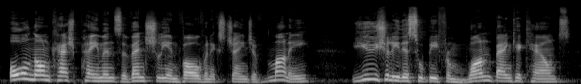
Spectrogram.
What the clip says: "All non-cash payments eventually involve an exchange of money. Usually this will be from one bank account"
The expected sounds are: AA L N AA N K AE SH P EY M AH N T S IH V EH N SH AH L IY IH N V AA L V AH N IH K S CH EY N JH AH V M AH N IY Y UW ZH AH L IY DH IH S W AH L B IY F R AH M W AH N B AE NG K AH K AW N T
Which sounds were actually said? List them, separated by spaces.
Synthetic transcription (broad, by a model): AA L N AA N K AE SH P EY M AH N T S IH V EH N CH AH L IY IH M V AA L V AH N IH K S CH EY N JH AH V M AH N IY Y UW ZH AH L IY DH IH S W AH L B IY F R AH M W AH N B AE NG K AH K AW N T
